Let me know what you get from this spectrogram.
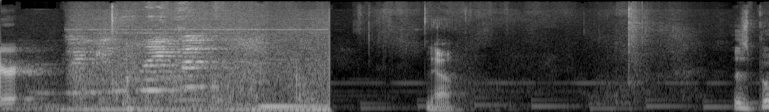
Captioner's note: disembodied Voice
